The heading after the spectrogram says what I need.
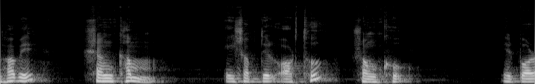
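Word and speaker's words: শঙ্খং: অতি উচ্চস্বরে এরপর আছে শঙ্খম যেহেতু শুরুতে তালিবশ্য আছে তাই স এর উচ্চারণটা হবে শা সা কিন্তু নয় শঙ্খম তাই সংস্কৃতে অনক্ষরের জায়গায় ম এর উচ্চারণ হয় তাই শব্দটির উচ্চারণ হবে শঙ্খম এই শব্দের অর্থ শঙ্খ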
